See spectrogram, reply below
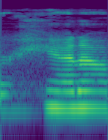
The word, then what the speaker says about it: Hanna: On Instagram, you can find me under Hanna Money Bliss.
